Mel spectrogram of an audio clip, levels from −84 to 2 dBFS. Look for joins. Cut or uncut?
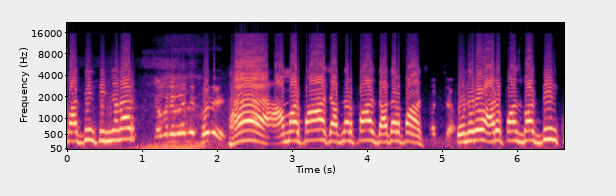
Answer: uncut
